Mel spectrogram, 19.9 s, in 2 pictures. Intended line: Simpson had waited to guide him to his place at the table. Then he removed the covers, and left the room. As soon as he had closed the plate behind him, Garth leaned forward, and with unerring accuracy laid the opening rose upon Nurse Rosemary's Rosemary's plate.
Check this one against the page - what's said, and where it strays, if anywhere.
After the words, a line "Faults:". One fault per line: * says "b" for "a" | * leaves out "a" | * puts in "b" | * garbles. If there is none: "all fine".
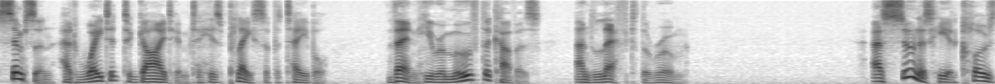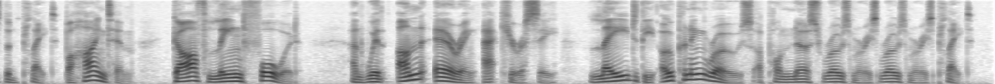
Simpson had waited to guide him to his place at the table. Then he removed the covers, and left the room. As soon as he had closed the plate behind him, Garth leaned forward, and with unerring accuracy laid the opening rose upon Nurse Rosemary's Rosemary's plate.
Faults:
all fine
